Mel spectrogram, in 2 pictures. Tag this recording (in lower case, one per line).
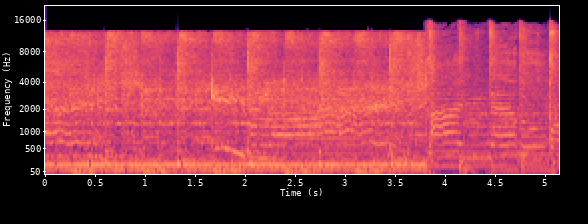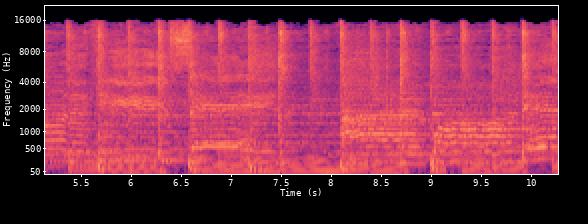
music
